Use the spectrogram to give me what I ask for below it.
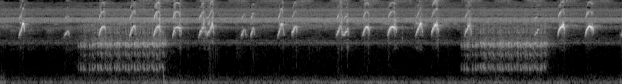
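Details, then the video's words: Young white-breasted waterhen calling for its mother. Sharp rising chirps repeat irregularly, about four each second. Two stretches of low buzzing rattle interrupt them, and a faint constant high-pitched hum runs beneath. "SUARA ASLI PIKAT ANAK BURUNG RUAK RUAK MEMANGGIL INDUKNYA"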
